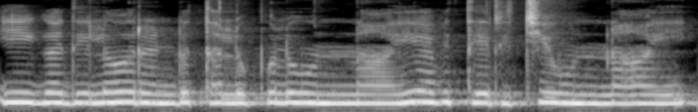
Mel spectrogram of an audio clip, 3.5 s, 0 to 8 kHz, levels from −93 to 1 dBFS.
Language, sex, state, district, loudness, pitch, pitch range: Telugu, female, Telangana, Hyderabad, -13 LUFS, 255 Hz, 240-260 Hz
